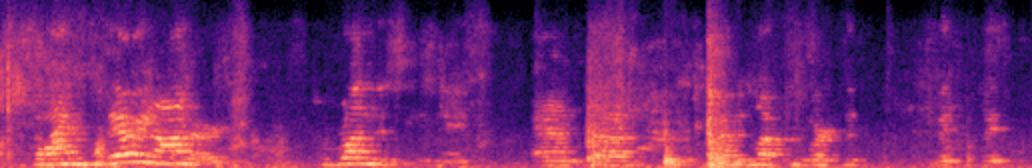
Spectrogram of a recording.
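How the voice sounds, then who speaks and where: A woman's voice: on the high side, a little slow. A middle-aged or older woman giving a campaign speech as a board member at a public meeting. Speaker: long-serving board member running for office. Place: indoor public meeting room. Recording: echoey, distant, dull, clearly noisy room.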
